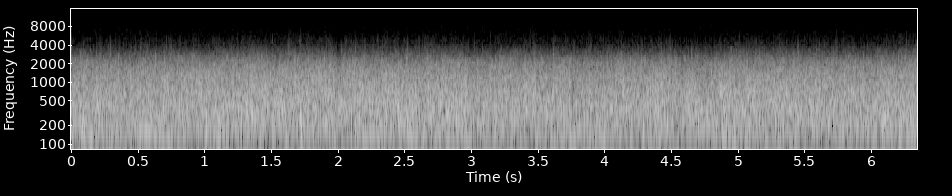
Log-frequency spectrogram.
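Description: Studio audience applause, a steady even clatter of many hands clapping, on a band-limited old radio transcription.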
